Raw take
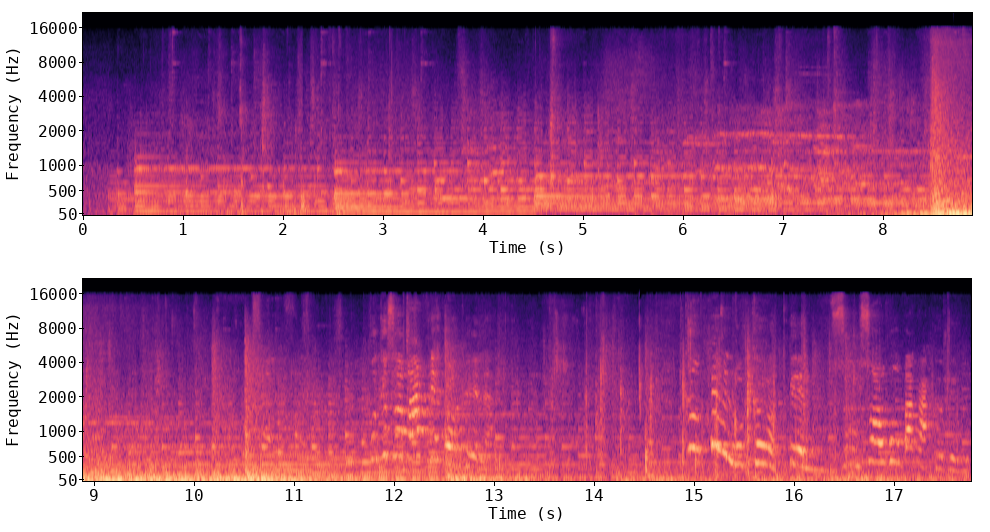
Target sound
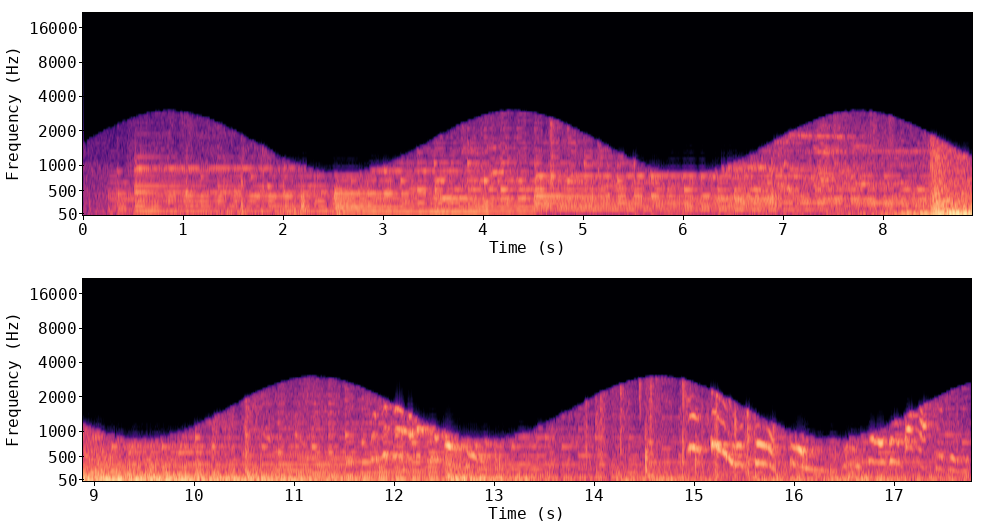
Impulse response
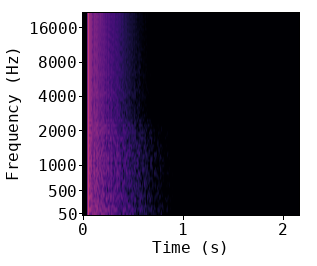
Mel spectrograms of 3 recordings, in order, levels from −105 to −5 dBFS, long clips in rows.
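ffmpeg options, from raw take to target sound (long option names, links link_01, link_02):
-filter_complex "[0:a]asettb=1/sr,asplit=3[link_01][link_02][link_03];[link_01]atrim=end=3.464[link_04];[link_02]atrim=start=3.46:end=4.05,asetpts=PTS-STARTPTS,afade=type=in:duration=0.004:curve=qsin,afade=type=out:start_time=0.586:duration=0.004:curve=qsin,equalizer=frequency=130:width=0.7:gain=7[link_05];[link_03]atrim=start=4.046[link_06];[link_04][link_05]acrossfade=duration=0.004:curve1=hsin:curve2=qsin[link_07];[link_07][link_06]acrossfade=duration=0.004:curve1=qsin:curve2=hsin,asettb=1/sr,asplit=3[link_08][link_09][link_10];[link_08]atrim=end=10.064[link_11];[link_09]atrim=start=10.06:end=11.87,asetpts=PTS-STARTPTS,afade=type=in:duration=0.004:curve=qsin,afade=type=out:start_time=1.806:duration=0.004:curve=qsin,acompressor=threshold=-21dB:ratio=6[link_12];[link_10]atrim=start=11.866[link_13];[link_11][link_12]acrossfade=duration=0.004:curve1=hsin:curve2=qsin[link_14];[link_14][link_13]acrossfade=duration=0.004:curve1=qsin:curve2=hsin,afftfilt=real='re*lt(b*sr/1024,790*pow(2900/790,0.5+0.5*sin(2*PI*0.29*pts/sr)))':imag='im*lt(b*sr/1024,790*pow(2900/790,0.5+0.5*sin(2*PI*0.29*pts/sr)))':win_size=1024:overlap=0.75"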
